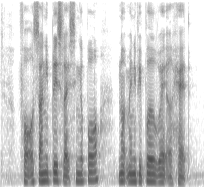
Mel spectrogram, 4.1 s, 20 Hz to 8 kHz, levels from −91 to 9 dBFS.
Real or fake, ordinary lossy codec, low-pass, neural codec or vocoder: real; none; none; none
